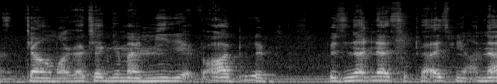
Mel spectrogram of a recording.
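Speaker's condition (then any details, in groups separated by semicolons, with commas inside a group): Cerebral palsy; affects legs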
